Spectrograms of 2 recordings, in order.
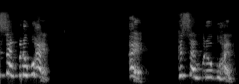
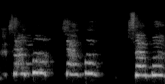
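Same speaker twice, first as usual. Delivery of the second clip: much higher, singsong sama; high mock student reply; 14 semitones higher, slower than usual. Teacher voicing a pupil's answer, high and singsong. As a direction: squeak it out like a pupil.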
